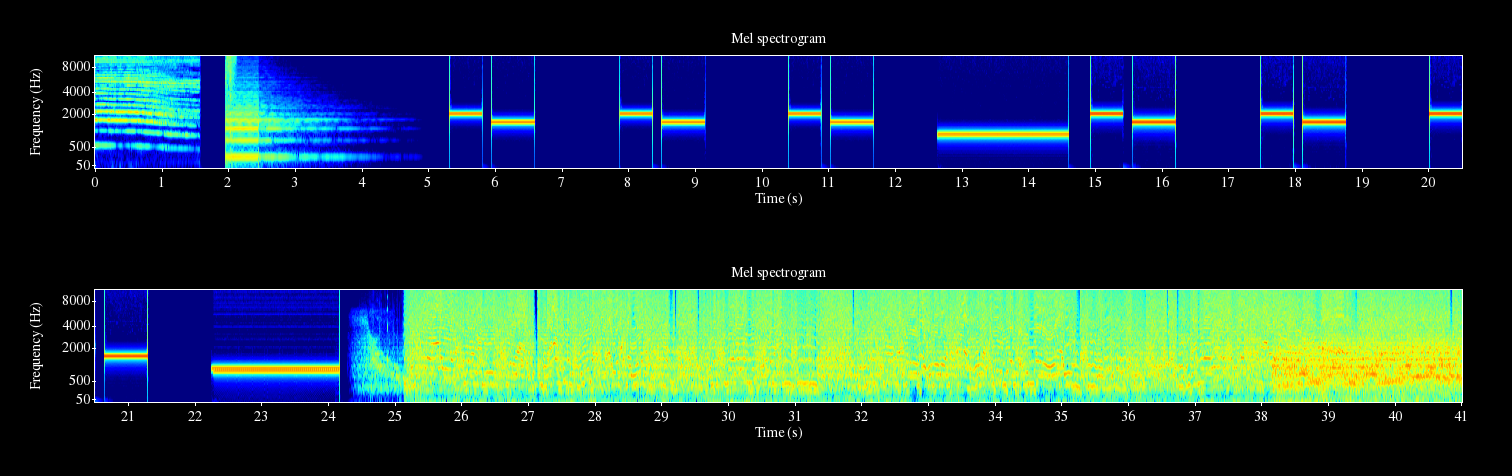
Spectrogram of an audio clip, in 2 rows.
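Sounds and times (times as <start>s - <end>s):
electronic alarm tones: 2.0s - 4.2s.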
